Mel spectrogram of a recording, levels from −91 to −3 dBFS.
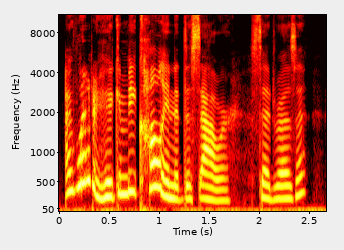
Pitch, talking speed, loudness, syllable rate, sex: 265 Hz, 245 wpm, -16 LUFS, 6.3 syllables/s, female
